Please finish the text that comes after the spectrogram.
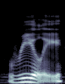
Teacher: If I say it with a falling tone, really, it sounds like I'm agreeing or stating a fact.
